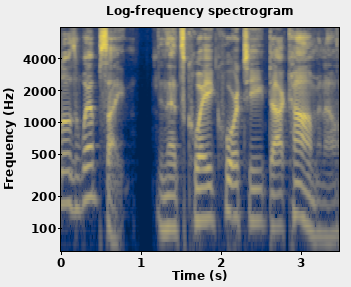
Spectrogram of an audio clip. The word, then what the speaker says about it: Kwei Quartey: go is go to the website and that's quay quarty dot com and i'll spell that out for you k w e i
